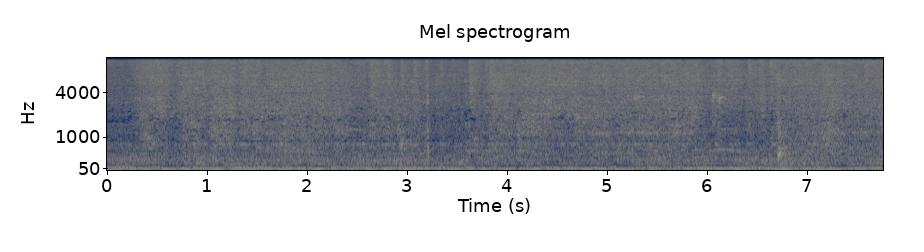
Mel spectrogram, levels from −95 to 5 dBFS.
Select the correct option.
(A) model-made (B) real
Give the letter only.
A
